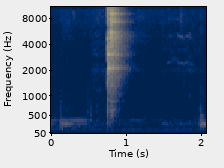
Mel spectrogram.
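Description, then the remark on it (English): A single bright clink of glasses touching together in a toast over High West Prairie Bourbon served neat, sharp with a short ringing decay, set against quiet room tone and a faint low murmur. “I have the High West Prairie Bourbon. That's yummy. And I just having it neat. Awesome. Neat. Neat. It's neat. So, cheers. Cheers.”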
